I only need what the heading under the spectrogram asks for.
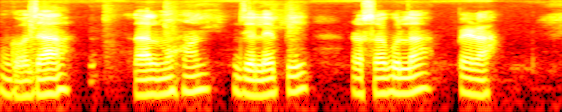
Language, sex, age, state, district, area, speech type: Assamese, male, 18-30, Assam, Majuli, urban, spontaneous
